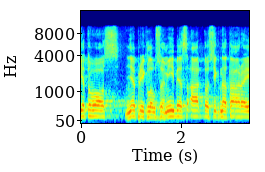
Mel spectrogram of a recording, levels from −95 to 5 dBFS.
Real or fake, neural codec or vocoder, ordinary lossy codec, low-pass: fake; vocoder, 22.05 kHz, 80 mel bands, Vocos; MP3, 96 kbps; 9.9 kHz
